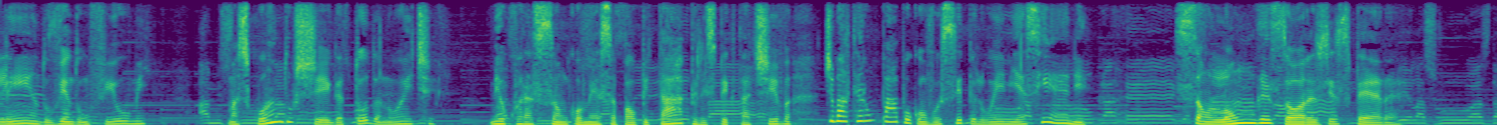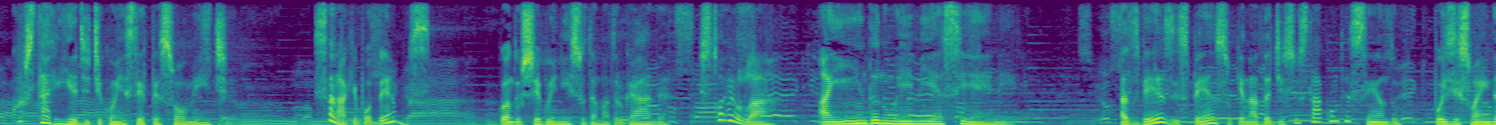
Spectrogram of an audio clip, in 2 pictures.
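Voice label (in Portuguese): CONQUISTA female, Telemensagem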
